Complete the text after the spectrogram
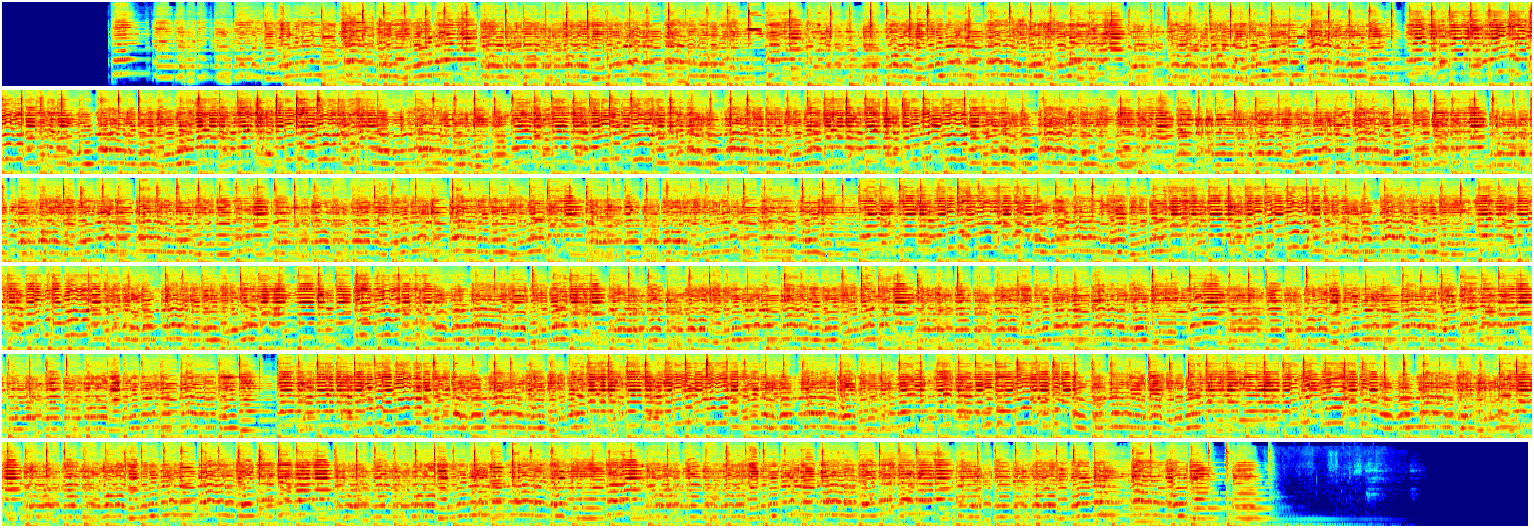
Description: hegedű
Csík vm. gardon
